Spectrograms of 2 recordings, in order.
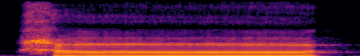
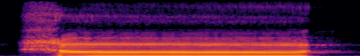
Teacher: হা হরফটি উচ্চারিত হবে কণ্ঠনালীর মধ্যখান হতে। গলা চিপে ধরে আপনি উচ্চারণ করুন।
